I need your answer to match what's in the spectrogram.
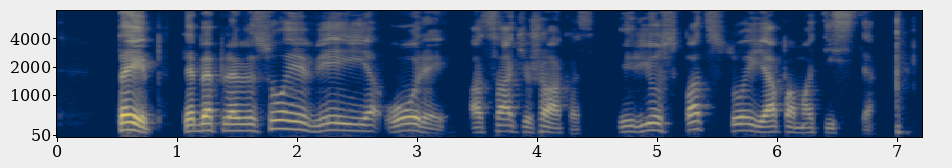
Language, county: Lithuanian, Klaipėda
